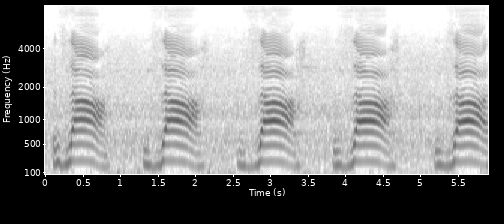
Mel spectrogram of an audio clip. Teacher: ऊपर नीचे वाले 4 दांतों का किनारा, यानी ज़बान यानी हमारा मुंह जो है बंद करेंगे, हम दांत को बंद करेंगे ऊपर नीचे के और पीछे से ज़बान लगा के बोलेंगे ज़ा ज़ा ज़ा, है ना। ऊपर की 2 दांतों का किनारा और नीचे के 2 दांतों का किनारा, उनको करीब लाएंगे और फिर पीछे से ज़बान लगकर हुर्फ निकलेगा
